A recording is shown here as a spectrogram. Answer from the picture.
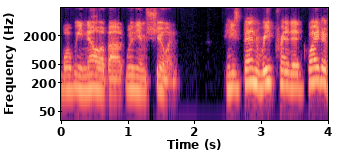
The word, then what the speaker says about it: Shewen: The name is spelled S-H-E-W-E-N, Schuin.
